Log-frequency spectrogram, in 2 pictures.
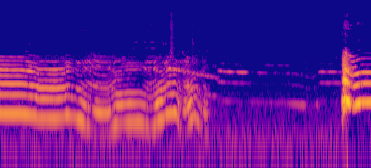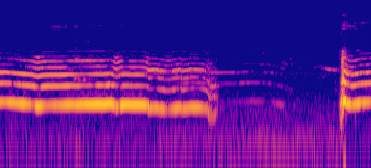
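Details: German Shepherds Whisky, his mother Phoenix and his brother howling together: a wavering, sliding howl for about four seconds, a pause, then a long steady howl for nearly five seconds, and a fresh howl starting at the end.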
